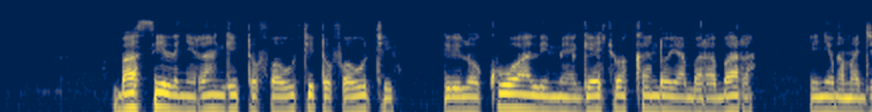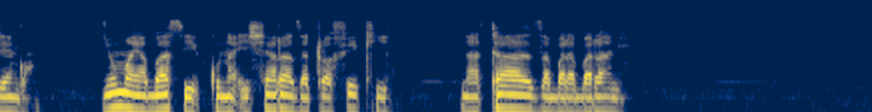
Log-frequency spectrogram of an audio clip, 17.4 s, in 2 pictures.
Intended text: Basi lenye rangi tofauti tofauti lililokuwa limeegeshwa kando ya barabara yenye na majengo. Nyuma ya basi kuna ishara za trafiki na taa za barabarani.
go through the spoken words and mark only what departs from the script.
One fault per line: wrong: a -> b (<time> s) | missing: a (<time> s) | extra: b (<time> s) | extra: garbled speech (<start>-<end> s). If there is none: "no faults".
no faults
